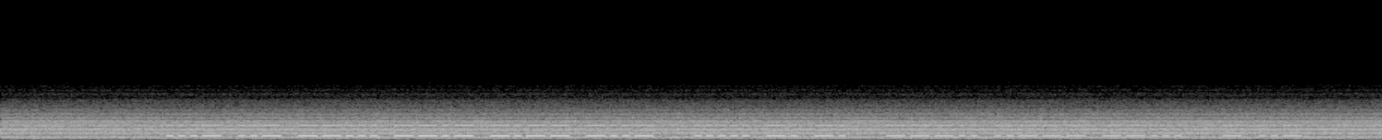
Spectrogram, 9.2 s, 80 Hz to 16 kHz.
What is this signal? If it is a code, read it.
Morse code, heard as a keyed tone, machine-sent, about 30 wpm, 590 Hz, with radio static. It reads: VU7QYX 5NN 827 TU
